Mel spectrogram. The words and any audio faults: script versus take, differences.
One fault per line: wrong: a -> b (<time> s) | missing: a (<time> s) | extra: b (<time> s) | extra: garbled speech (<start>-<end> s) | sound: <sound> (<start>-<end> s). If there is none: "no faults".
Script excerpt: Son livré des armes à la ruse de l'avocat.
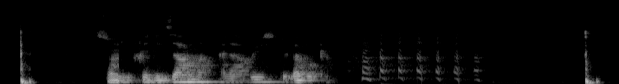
sound: laugh (3.5-4.9 s)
